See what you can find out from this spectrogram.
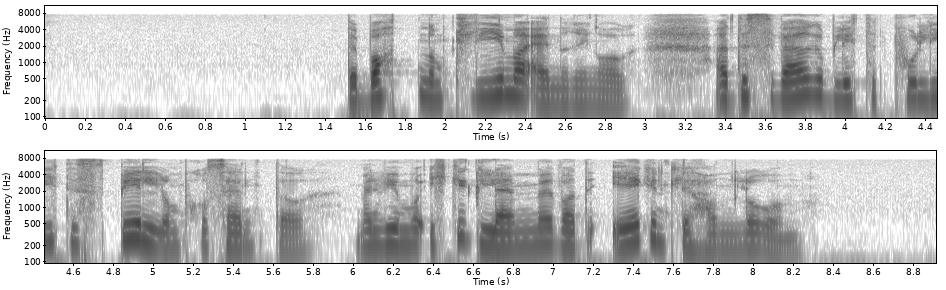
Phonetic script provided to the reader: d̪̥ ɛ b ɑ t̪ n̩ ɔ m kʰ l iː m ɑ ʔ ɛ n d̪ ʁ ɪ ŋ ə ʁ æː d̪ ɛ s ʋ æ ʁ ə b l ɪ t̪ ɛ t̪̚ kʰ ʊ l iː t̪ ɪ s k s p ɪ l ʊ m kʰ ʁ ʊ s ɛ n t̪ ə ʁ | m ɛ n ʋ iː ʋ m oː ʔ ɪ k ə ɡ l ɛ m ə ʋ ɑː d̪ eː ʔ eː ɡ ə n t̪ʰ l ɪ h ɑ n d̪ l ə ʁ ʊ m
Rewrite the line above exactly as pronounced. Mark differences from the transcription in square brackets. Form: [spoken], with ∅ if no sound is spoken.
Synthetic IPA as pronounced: d̪̥ ɛ b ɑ t̪ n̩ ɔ m kʰ l iː m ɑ ʔ ɛ n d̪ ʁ ɪ ŋ ə ʁ æː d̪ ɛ s ʋ æ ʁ ə b l ɪ t̪ ɛ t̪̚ [pʰ] ʊ l iː t̪ ɪ s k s p ɪ l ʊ m [pʰ] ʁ ʊ s ɛ n t̪ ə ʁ | m ɛ n ʋ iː [∅] m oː ʔ ɪ k ə ɡ l ɛ m ə ʋ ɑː d̪ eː ʔ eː ɡ ə n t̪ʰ l ɪ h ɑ n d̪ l ə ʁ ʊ m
